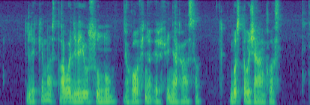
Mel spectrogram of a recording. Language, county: Lithuanian, Panevėžys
